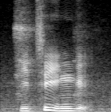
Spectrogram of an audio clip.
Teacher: நாவின் இடை அன்னத்தின் இடை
